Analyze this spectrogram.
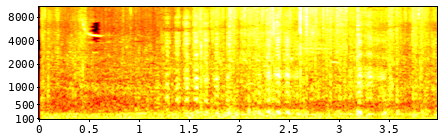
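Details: Nigerian Dwarf goat kids at a farm in Wapato, Washington, on 8 May 2017, give brief, quavering, nasal bleats, repeated irregularly, over steady rustling and scuffling.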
